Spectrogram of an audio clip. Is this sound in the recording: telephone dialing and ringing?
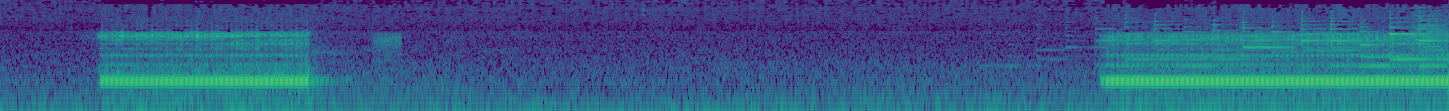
yes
